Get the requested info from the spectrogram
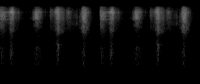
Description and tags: eggshaker loop edited in reaper made with eggshaker & zoom h1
